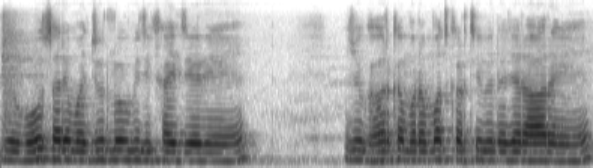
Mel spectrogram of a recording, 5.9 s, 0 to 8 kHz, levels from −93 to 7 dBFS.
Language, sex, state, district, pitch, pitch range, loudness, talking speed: Hindi, male, Chhattisgarh, Kabirdham, 160 Hz, 155-170 Hz, -15 LUFS, 200 wpm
